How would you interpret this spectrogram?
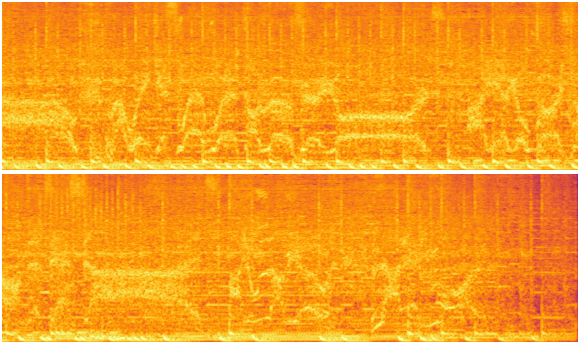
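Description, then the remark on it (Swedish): A loud, harsh human spring scream held at full force for about fourteen seconds, raw and strained, fading slightly only at the very end. “Håll för öronen nu, för nu kommer mitt vårskrik.”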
